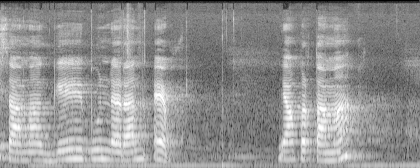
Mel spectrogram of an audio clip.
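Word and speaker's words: g ∘ f: f nah dalam matematika ditulis g o f atau seperti lambangnya di atas dibacanya G Bundaran F nah ini penjelasannya nah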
